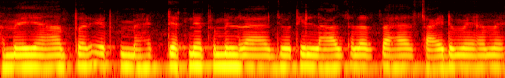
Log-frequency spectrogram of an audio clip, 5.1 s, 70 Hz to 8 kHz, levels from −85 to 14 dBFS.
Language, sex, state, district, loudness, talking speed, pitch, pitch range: Hindi, male, Chandigarh, Chandigarh, -16 LUFS, 200 wpm, 140 Hz, 140-145 Hz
